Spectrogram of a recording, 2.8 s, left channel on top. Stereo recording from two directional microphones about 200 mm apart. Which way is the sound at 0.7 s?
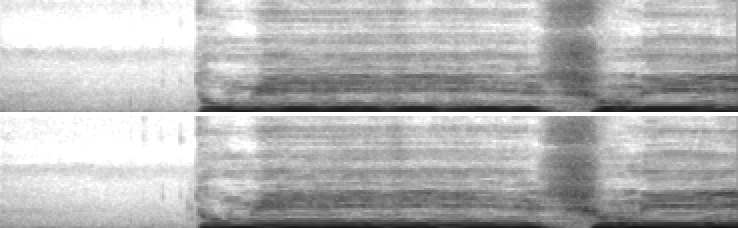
15° left (ahead or behind).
